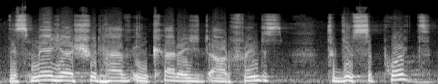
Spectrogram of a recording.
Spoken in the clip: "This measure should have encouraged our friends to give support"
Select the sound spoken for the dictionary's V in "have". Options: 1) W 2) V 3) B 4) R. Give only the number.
2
